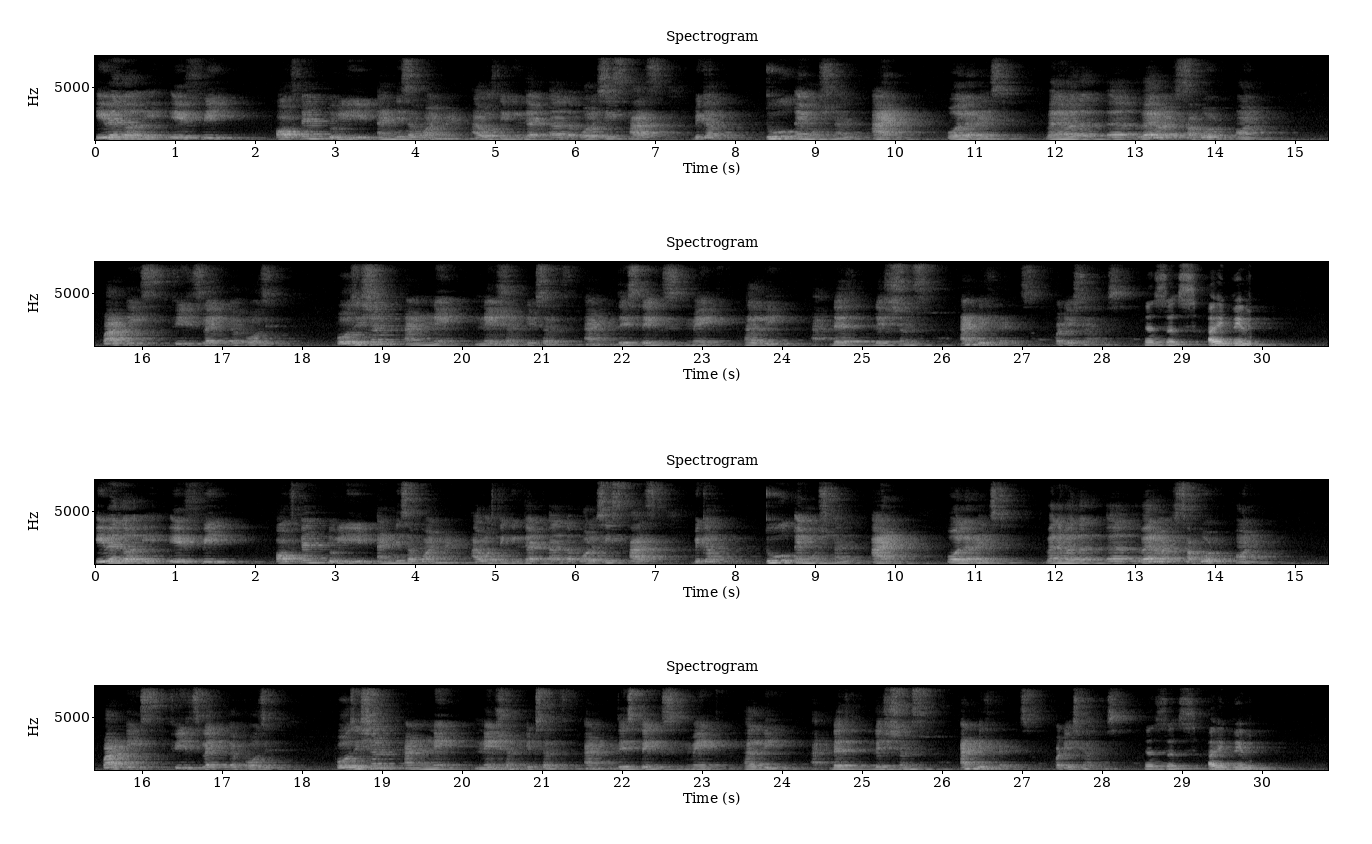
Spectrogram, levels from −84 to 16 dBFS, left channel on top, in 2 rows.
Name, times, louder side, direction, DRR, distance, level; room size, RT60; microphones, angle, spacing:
voice 1, 0.0-1.6 2.3-7.0 7.5-7.9 8.4-10.1 10.7-11.3 11.9-14.6 15.5-17.6 18.4-19.9 20.2-21.2 21.5-23.2 23.5-24.0 24.4-25.8 26.2-27.1 27.4-28.2, right 1 dB, 35° right, 2.5 m, -30 dB
voice 2, 28.5-29.9, left 6 dB, 40° left, 0.5 m, -24 dB
14.0 x 6.5 x 5.3 m
head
